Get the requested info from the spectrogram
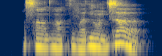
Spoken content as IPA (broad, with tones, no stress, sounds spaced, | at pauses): sˤ ã˧ d ðˤ ə̃˩˥ k v ʌ˩˥ d ɔ̃˧ d͡z ʌ˥˩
